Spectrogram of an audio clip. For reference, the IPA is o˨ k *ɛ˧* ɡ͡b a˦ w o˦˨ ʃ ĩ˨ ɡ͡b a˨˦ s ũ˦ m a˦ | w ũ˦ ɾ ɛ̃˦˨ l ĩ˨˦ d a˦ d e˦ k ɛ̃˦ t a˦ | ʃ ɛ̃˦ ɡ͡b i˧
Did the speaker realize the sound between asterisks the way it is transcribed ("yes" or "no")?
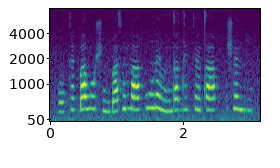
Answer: yes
